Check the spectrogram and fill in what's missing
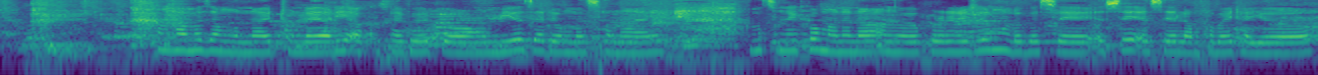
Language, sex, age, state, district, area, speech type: Bodo, female, 18-30, Assam, Chirang, rural, spontaneous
